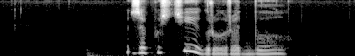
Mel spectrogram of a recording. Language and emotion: Russian, sad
